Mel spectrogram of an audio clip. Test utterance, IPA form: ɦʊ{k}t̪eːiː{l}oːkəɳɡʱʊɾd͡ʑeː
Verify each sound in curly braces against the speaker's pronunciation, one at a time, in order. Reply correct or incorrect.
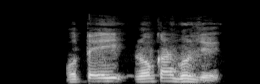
incorrect: none, incorrect: ɾ

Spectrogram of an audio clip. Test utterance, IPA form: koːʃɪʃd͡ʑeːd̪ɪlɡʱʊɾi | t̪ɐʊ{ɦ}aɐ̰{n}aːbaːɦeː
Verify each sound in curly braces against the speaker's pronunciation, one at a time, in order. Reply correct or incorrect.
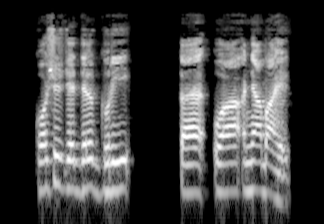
correct, incorrect: ɲ

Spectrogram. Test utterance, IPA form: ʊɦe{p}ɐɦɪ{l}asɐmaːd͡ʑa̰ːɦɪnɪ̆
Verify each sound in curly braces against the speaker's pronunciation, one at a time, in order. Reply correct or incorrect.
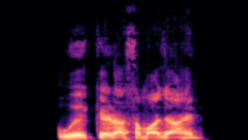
incorrect: k, incorrect: ɽ

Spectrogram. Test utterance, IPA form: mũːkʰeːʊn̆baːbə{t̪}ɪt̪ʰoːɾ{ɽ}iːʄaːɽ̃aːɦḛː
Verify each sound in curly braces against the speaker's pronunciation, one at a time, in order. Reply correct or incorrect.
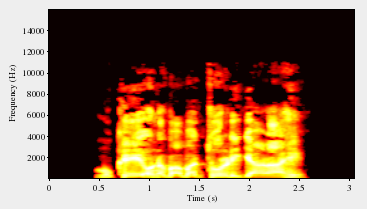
correct, correct

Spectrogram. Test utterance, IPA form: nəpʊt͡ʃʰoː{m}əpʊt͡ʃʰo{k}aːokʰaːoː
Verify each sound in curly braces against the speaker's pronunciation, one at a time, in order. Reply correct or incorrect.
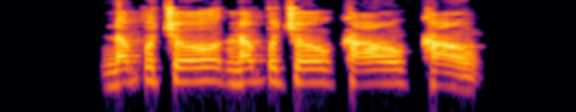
incorrect: n, incorrect: kʰ

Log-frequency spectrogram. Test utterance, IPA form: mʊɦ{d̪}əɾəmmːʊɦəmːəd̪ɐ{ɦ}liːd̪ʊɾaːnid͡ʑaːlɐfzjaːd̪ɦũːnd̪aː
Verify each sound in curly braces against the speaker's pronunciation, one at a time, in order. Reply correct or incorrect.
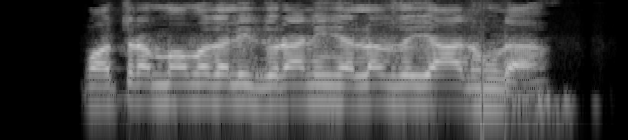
incorrect: t̪, incorrect: none

